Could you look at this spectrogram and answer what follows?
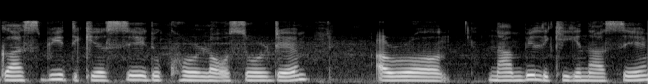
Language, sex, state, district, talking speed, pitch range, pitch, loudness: Nagamese, female, Nagaland, Kohima, 140 wpm, 180-200 Hz, 185 Hz, -14 LUFS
